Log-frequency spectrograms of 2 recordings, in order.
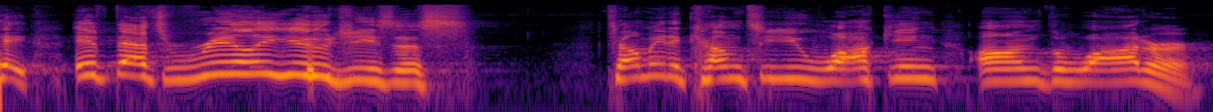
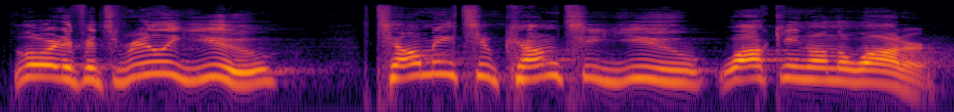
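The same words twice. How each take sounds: First: Slow, high, eager call to Jesus; high, stretched-out plea from the boat. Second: 1 called out. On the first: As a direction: Peter calling out across the water. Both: Acted. Peter calling out to Jesus.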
